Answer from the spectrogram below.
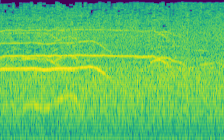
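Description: A crowd claps steadily after a song, a dense wash of applause with a few thin, high whistles drawn out over it, holding at an even level throughout.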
